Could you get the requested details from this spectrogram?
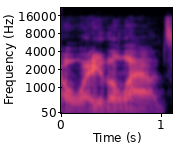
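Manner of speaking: put-on southern American accent. Retelling a clip of Jimmy Carter addressing a football team: Jimmy Carter southern accent. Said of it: "him in a southern accent saying".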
